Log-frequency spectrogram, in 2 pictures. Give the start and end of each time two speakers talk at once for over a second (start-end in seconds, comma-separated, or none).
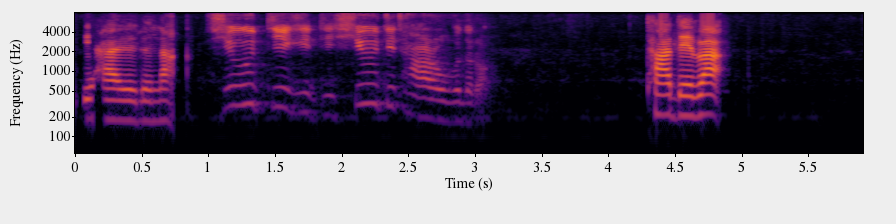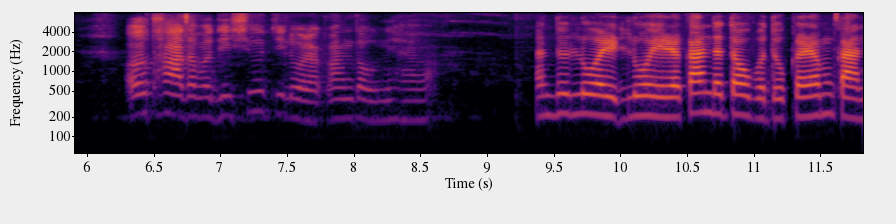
none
